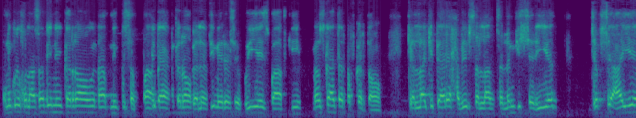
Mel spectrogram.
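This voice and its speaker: A man's voice: a little high, slightly rough. A man on a phone call, speaking humbly and earnestly, apologizing and asking at length for patience. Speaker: cleric answering a phone call. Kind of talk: phone conversation. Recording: muffled lo-fi phone call recording.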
